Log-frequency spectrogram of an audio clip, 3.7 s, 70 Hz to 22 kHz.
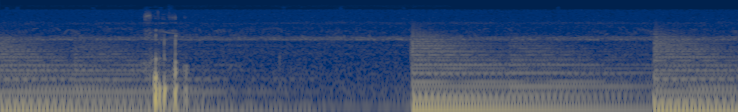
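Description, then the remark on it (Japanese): An analog synthesizer track played on a Korg Volca plays thick, buzzy sustained notes that swell in anew every second or so, with a quick burst of percussive hits early on and a brief spoken word. “この後ろで鳴っている音ですねえー、もともとシンセ1というノードというシンセをモデリングした無料のソフトで作ってたんですけど、えー、それをコルグのボルカというアナログシンセに置き換えて結構パリッとした、えー、張りのある音圧というかね厚みのある音になっていてこれはかなり理想の音に近づいたなという印象ですね”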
